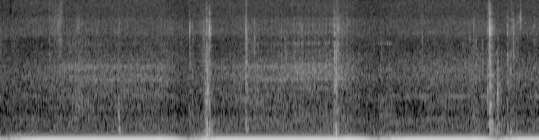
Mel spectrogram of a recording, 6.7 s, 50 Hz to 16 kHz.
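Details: 1996 Mazda Miata, fully hot, in neutral with foot on brake: idle rises and sags every second and a half, hunting repeatedly; idle surge while braking, owner suspects faulty idle air control valve after brake booster and vacuum-leak checks, not confirmed.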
